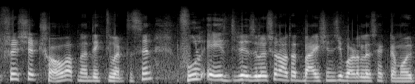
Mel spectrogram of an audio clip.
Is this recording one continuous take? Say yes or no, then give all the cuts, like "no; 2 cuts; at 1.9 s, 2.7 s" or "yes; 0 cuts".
yes; 0 cuts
